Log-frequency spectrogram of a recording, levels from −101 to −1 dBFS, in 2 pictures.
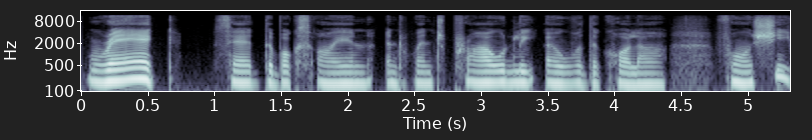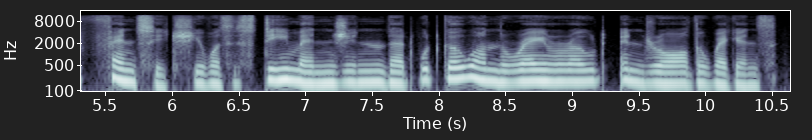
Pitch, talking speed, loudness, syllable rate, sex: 170 Hz, 165 wpm, -21 LUFS, 4.0 syllables/s, female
